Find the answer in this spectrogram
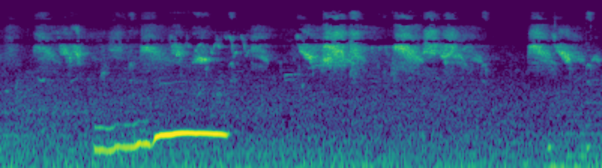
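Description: Small birds chirping over and over in short falling calls, over a steady low rumble of outdoor ambience. About a second in, a louder low tone rises in steps and holds for about a second before stopping.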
